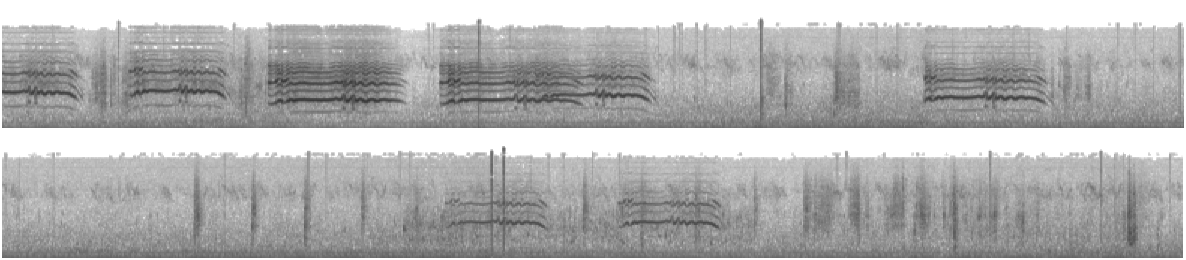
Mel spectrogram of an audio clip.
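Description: Lamb bleating in several bursts of wavering, nasal cries, some in quick runs and others spaced apart, with quieter stretches of faint scattered clicks in between.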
